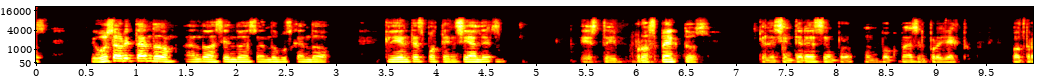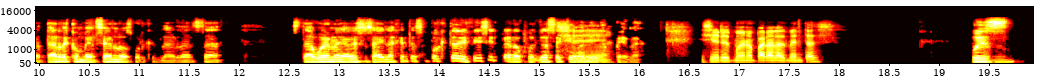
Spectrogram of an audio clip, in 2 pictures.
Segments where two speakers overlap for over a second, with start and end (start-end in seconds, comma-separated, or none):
none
